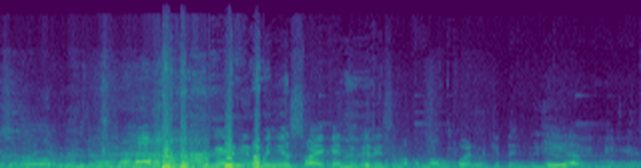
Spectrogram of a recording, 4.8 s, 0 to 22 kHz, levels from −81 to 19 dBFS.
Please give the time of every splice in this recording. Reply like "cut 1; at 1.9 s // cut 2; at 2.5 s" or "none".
cut 1; at 1.6 s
